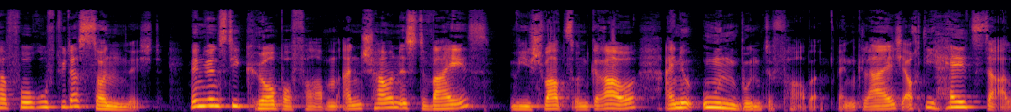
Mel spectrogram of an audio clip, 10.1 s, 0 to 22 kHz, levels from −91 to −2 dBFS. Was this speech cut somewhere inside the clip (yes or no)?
no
